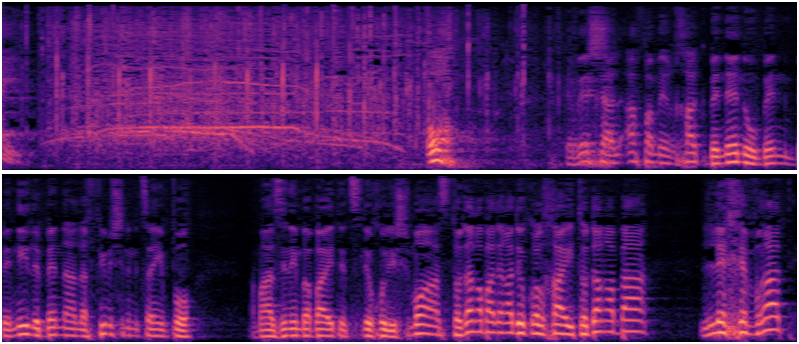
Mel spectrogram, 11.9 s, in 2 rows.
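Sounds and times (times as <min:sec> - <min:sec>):
audience applause: 0:00.3 - 0:04.4
speech: 0:03.2 - 0:03.5, 0:04.2 - 0:11.9.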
